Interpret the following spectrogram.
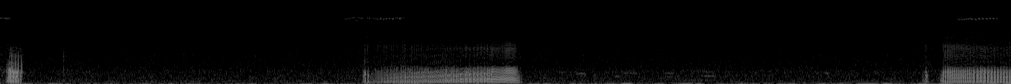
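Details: A sleeping dog snores in a quiet room, with breathy, rumbling snores about a second and a half long, separated by several seconds of soft breathing and low background hiss.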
